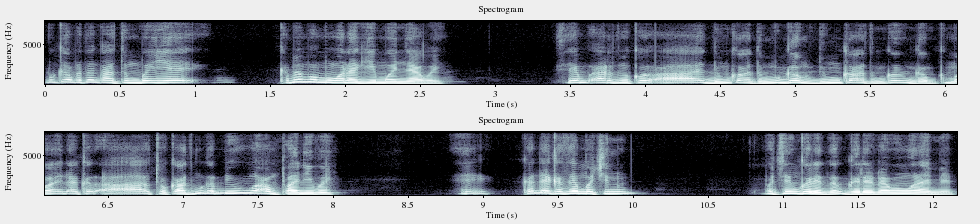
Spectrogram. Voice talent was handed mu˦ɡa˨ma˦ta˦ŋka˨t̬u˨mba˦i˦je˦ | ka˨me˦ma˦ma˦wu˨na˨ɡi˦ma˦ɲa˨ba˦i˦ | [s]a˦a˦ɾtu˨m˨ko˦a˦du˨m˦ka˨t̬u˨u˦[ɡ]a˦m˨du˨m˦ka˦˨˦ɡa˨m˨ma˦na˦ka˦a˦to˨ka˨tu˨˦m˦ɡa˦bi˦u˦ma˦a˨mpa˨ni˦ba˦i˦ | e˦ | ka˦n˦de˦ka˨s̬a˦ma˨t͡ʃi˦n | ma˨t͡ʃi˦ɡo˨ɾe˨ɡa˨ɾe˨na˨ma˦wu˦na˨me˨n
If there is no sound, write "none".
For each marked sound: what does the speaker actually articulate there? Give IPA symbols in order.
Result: s, ɡ

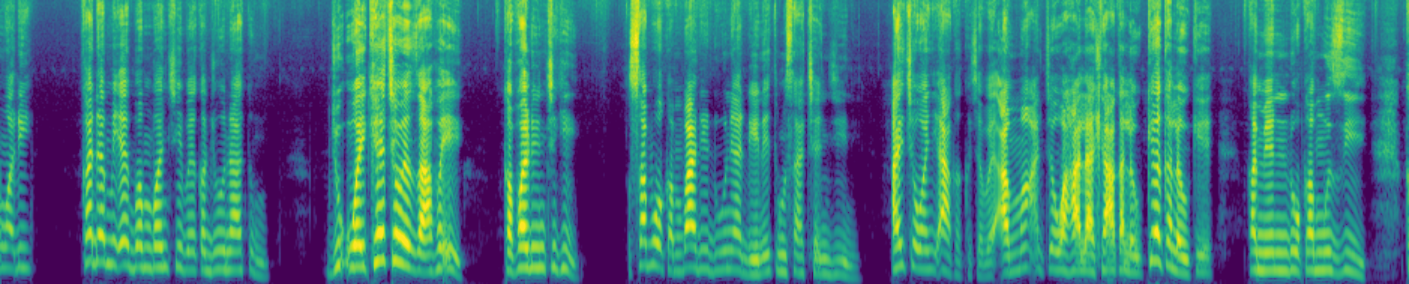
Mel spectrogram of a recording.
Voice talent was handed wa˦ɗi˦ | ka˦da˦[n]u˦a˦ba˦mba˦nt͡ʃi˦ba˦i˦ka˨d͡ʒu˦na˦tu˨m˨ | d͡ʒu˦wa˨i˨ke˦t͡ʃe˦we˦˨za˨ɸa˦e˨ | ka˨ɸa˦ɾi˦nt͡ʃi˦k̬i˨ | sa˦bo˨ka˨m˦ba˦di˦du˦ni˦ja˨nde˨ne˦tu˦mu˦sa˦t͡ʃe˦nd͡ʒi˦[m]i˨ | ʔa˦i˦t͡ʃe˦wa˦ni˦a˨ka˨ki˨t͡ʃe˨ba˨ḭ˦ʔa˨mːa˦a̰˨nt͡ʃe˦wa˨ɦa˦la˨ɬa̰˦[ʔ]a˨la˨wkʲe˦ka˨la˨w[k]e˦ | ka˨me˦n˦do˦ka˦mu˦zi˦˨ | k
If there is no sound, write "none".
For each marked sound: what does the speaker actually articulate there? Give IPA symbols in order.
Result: m, n, k, k

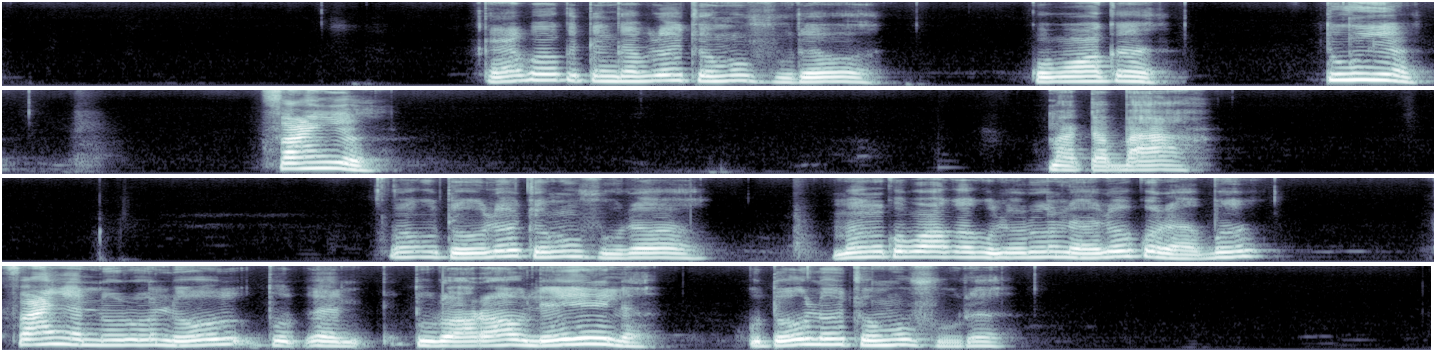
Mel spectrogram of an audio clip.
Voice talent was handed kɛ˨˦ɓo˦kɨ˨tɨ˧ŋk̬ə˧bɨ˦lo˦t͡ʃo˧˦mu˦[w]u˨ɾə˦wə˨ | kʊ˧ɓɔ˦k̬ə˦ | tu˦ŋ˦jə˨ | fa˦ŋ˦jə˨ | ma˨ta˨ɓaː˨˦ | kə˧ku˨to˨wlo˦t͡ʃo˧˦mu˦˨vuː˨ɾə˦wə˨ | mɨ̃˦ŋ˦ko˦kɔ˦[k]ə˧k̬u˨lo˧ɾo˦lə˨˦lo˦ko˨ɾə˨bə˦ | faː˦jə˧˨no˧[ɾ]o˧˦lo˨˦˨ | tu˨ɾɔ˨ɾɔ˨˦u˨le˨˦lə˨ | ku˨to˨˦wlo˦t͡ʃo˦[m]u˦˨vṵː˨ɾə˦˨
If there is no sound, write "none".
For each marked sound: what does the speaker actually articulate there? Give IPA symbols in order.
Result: v, k, ɾ, m

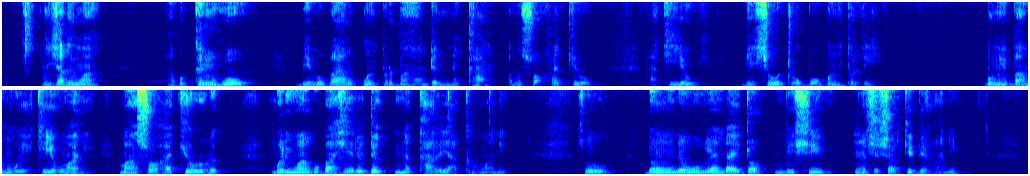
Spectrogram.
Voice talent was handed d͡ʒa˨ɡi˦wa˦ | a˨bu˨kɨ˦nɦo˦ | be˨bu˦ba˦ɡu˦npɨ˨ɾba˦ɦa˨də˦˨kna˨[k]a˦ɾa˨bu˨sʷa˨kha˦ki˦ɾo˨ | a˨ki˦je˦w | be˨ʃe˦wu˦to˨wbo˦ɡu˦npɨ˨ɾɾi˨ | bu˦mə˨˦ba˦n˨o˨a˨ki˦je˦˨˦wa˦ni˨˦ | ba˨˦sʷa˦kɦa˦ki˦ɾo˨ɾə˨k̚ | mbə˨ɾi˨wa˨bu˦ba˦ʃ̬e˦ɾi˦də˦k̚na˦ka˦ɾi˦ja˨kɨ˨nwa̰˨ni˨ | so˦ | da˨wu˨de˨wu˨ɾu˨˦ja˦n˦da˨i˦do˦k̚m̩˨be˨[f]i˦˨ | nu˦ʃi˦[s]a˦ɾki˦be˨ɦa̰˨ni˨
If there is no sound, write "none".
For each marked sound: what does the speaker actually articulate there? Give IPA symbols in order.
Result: k, ʃ, ʃ

